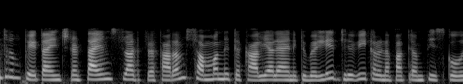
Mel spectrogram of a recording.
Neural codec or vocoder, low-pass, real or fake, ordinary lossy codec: codec, 16 kHz, 1 kbps, FunCodec, trained on Chinese and English, 50 frames a second; 5.4 kHz; fake; none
